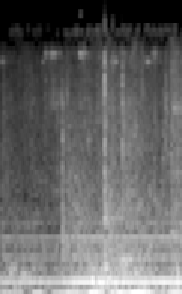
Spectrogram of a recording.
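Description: Footsteps of a person walking in hard shoes across a wooden gymnasium floor: a few separate clicking steps, over a steady low hum.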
